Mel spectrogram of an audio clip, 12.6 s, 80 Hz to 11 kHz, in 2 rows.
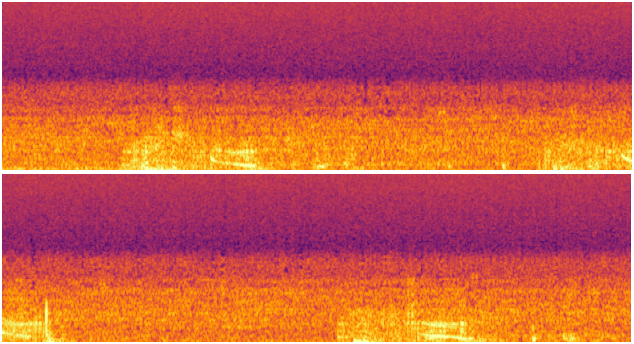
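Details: Wheezing in a mechanically ventilated patient, recorded over the chest: three ventilator-driven breaths, about 14 a minute, each with low musical whistling tones.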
